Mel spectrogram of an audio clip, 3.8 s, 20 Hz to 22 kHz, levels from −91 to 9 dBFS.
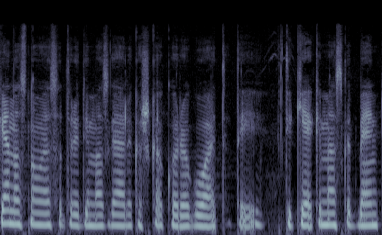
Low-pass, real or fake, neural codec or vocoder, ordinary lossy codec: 14.4 kHz; fake; vocoder, 44.1 kHz, 128 mel bands every 256 samples, BigVGAN v2; MP3, 96 kbps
